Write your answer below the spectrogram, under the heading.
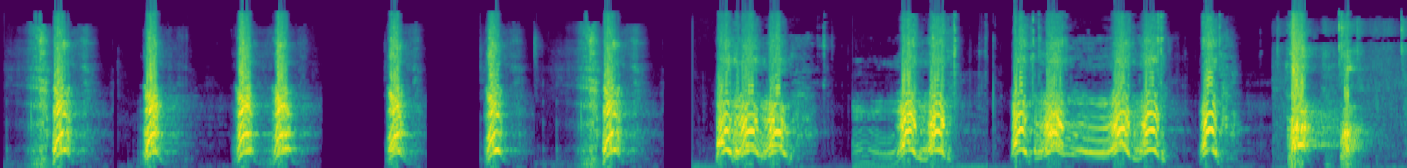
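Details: Dog barking, part of a loud multi-breed compilation: short sharp barks singly and in pairs about every second, then denser overlapping barks with a whining, wavering tone between them.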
